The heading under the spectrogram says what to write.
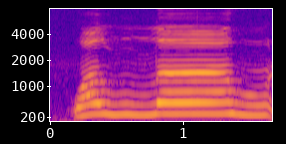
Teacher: lafaz jalalah dibaca tebal atau mufakhamah karena lafaz Allah didahului huruf waw yang berharokat fathah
